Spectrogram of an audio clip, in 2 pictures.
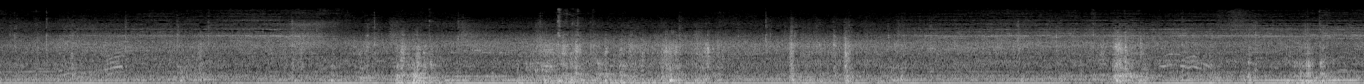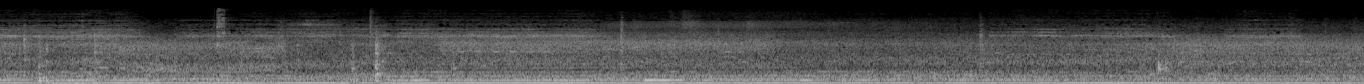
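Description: A diesel excavator engine rumbles steadily close by.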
